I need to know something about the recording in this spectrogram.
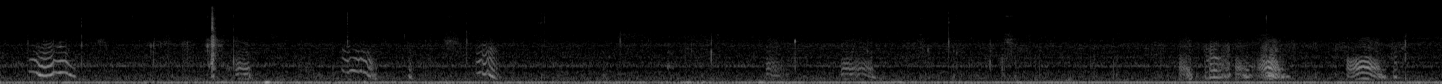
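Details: Newborn Labrador Retriever puppies nursing on their mother, giving short, high, squeaky whimpers and wavering squeals in scattered bursts, heaviest near the start and again toward the end, over a steady low indoor hum.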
